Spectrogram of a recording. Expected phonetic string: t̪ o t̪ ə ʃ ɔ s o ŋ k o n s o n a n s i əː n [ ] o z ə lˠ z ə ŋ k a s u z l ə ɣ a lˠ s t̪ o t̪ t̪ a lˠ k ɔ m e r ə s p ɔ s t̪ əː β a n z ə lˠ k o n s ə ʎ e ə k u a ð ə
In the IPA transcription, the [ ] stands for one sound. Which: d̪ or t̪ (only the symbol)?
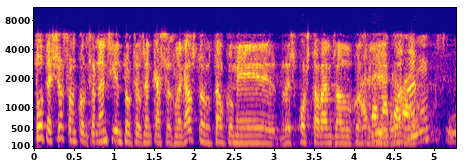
t̪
